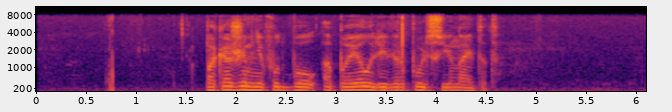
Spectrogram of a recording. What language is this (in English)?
Russian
